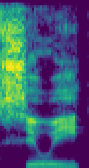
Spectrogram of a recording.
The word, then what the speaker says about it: Sui: What I'm watching for on SWE at the moment is, and again, we call it SUI. Some people call it SWE. We took a poll. Our community voted SUI, but I think the correct pronunciation is SWE.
